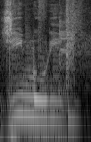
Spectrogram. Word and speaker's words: Moody: And Saturday, August 25th, right in Boston, Massachusetts, the I Am Rappaport Stereo Podcast World Tour, me and G Moody, whose last name rhymes with duty, live, taking on the entire world.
